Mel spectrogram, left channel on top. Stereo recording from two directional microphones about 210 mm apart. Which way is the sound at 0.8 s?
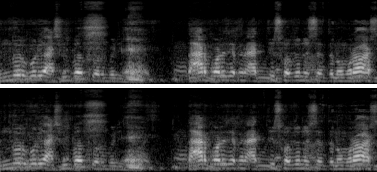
50° left (ahead or behind).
